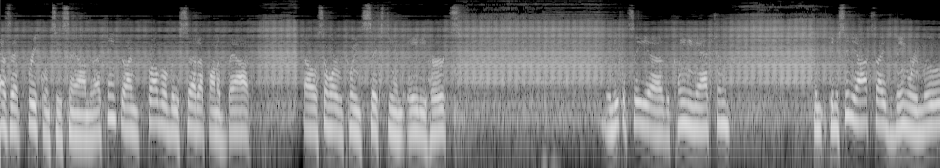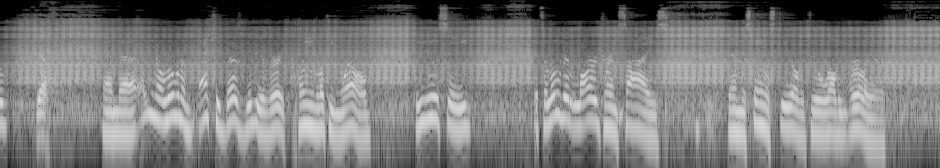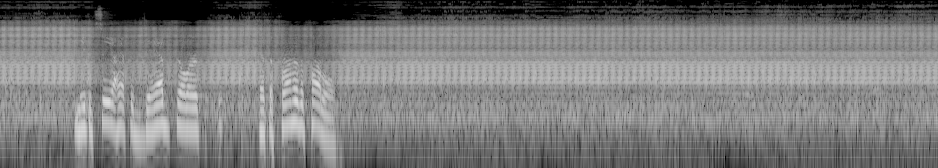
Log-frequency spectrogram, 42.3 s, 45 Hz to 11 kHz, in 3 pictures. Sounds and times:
Speech: 0:00.0 - 0:03.8, 0:04.6 - 0:06.9, 0:09.0 - 0:11.0, 0:12.2 - 0:19.7, 0:20.4 - 0:21.2, 0:22.1 - 0:27.4, 0:29.3 - 0:33.3.

